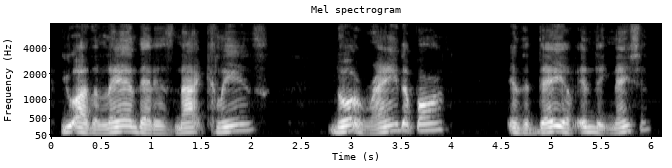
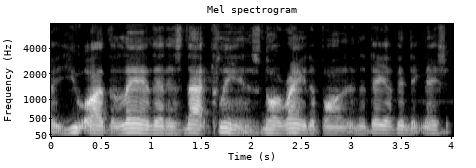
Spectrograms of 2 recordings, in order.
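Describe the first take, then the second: First: It is read with a questioning tune. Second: It is read with a statement tune.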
